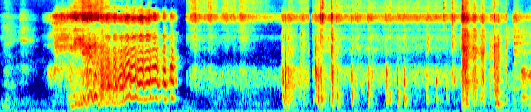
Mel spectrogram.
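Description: A person laughing hard for a couple of seconds, followed by a series of irregular clicks and taps.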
